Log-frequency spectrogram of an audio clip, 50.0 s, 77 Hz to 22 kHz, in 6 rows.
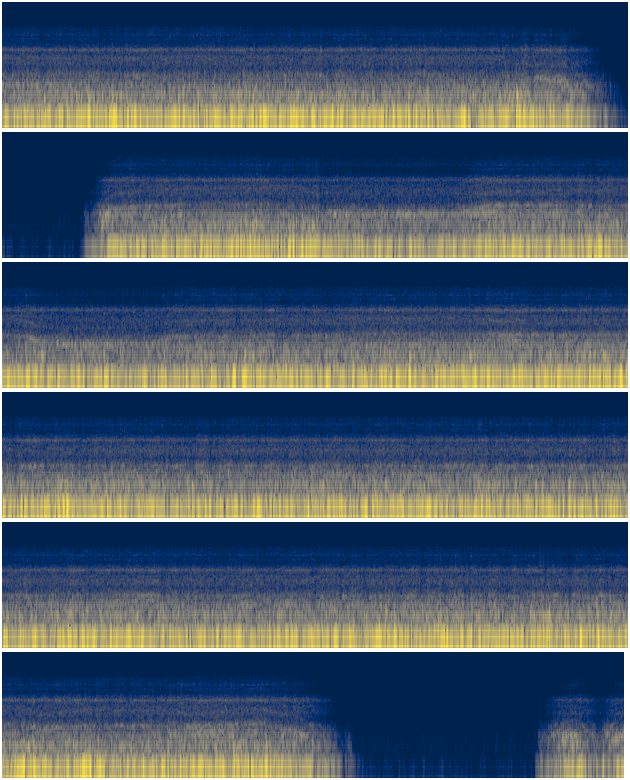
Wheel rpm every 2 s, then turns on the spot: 230, 230, 230, 180, 50, 230, 160, 190, 190, 190, 220, 220, 220, 220, 220, 220, 210, 220, 220, 210, 210, 210, 160, 0, 20.
none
